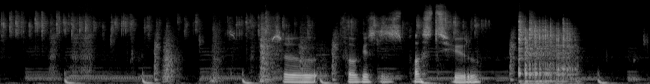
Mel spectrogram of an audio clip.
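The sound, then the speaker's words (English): Dice clatter and rattle across a hard surface in a few quick bursts of small clicks, fairly loud, while a person speaks briefly over the sound as a player rolls for focus in a game, scoring 7. “I rolled 7 on the dice, plus 2, that's a 9.”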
